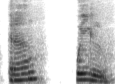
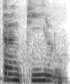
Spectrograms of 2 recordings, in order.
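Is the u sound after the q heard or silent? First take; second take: heard; silent. First: The u after the q is clearly heard. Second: The u after the q is silent. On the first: This is the Portuguese way of saying it. The speaker calls it right. "a gente pronuncia o U" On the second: This is the Spanish way of saying it. The speaker calls it wrong. "não tranquilo. Tranquilo é em espanhol"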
